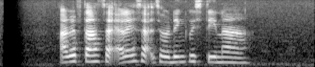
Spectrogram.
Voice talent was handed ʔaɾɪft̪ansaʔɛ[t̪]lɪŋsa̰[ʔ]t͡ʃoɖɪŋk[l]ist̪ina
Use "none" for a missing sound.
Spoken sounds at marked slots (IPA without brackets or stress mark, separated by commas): none, ʔ, ɾ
